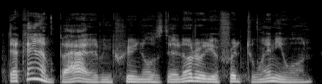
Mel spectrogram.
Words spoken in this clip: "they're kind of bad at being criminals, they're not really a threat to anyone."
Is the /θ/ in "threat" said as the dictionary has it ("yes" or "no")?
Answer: no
